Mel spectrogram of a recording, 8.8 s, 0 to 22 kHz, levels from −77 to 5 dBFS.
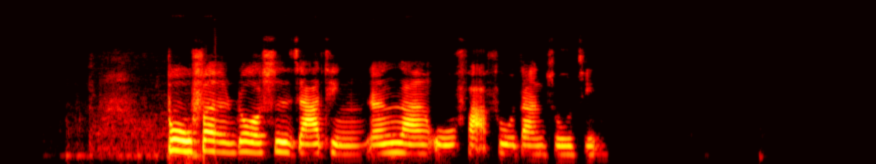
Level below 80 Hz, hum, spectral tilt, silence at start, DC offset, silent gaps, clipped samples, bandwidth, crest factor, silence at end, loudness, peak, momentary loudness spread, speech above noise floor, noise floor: -66 dBFS; none; -4.5 dB/octave; 1.15 s; under 0.1%; none; under 0.1%; 9.6 kHz; 18 dB; 2.8 s; -16 LUFS; 0 dBFS; 13 LU; over 74 dB; under -90 dBFS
